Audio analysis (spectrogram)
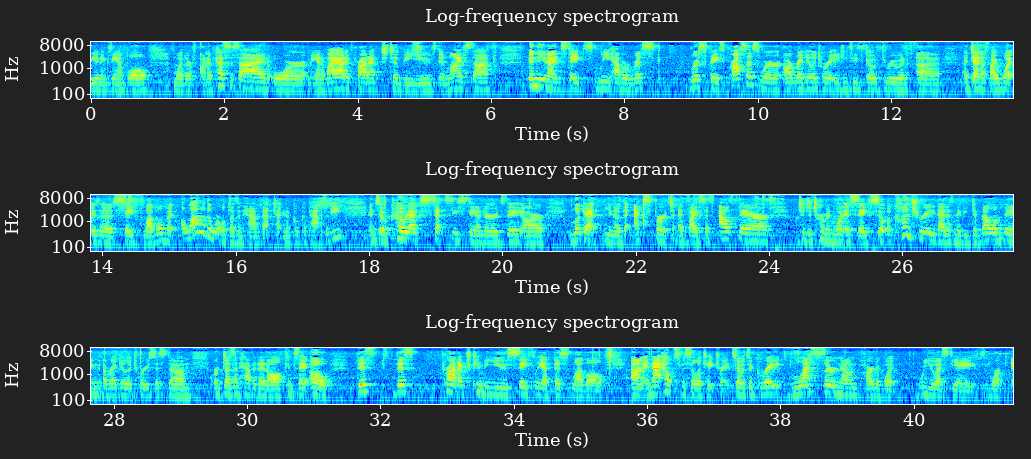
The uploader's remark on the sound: Attended the International Production & Processing Expo, or IPPE, in Atlanta, and participated in a news conference. With the small group of journalists in attendance.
